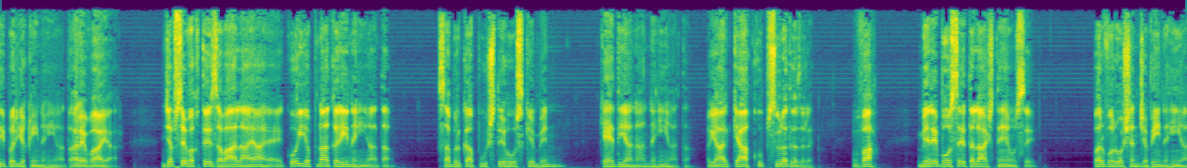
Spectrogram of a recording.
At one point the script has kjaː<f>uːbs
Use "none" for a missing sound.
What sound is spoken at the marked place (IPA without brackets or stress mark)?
x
